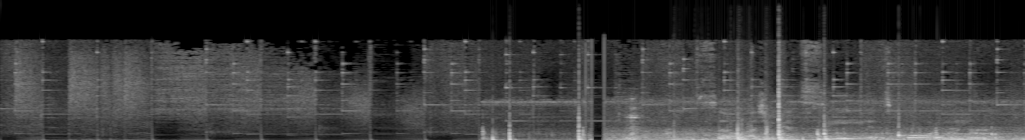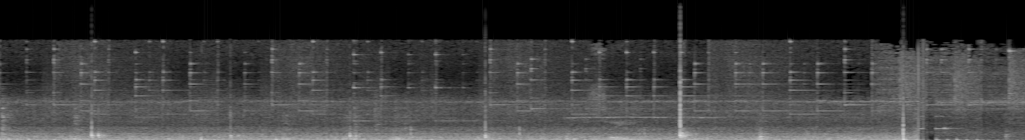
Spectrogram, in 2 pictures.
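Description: Soft background music, then about five seconds in a loud steady low rumble begins and carries on almost to the end: a hammered aluminium saucepan of coconut cream heating on a stove burner, with a few sharp clinks from the metal ladle stirring it.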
